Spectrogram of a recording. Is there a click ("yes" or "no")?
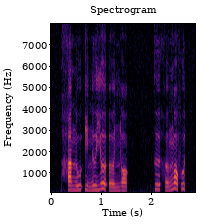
no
